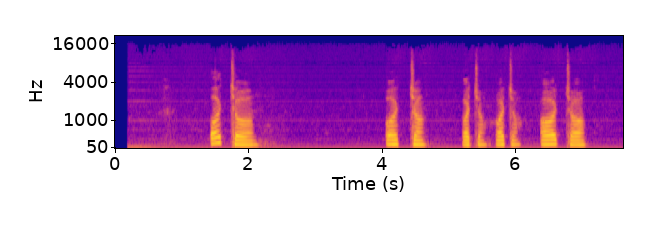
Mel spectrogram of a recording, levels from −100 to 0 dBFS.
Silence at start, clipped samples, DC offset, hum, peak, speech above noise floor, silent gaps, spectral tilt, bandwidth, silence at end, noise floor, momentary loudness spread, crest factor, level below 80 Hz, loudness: 1.45 s; under 0.1%; under 0.1%; 60 Hz at -50 dBFS; -2 dBFS; 38 dB; none; -8 dB/octave; 9.6 kHz; 0.55 s; -52 dBFS; 13 LU; 16 dB; -46 dBFS; -16 LUFS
